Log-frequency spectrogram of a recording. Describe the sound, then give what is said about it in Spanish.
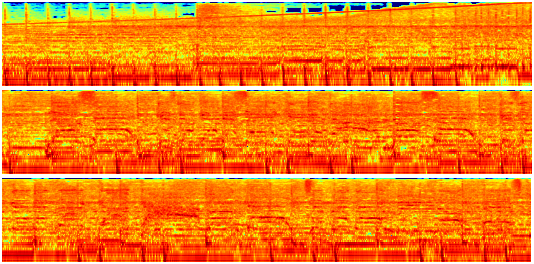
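A loud rock song, a track from the band's latest album, plays with a full band driving a steady, pounding beat; a rising sweeping tone climbs over the first few seconds before the dense guitars and drums carry on. “un tema de su último disco …”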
